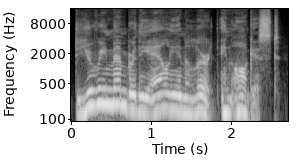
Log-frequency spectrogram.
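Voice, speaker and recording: A woman's voice: low voice, animated, brisk, darkish tone, no room sound, studio quality, voice pushed down. A woman voicing an eager, curious schoolboy who keeps proposing plans in a read-aloud storybook. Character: curious excitable schoolboy, sure of his ideas. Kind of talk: audiobook character reading.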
